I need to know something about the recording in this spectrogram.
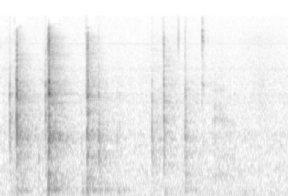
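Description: A few sharp light clicks and taps, the loudest in the first second and fainter ones a little later, from an LCD display module's circuit board knocking against the printer's frame panel as it is fitted into its cutout.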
